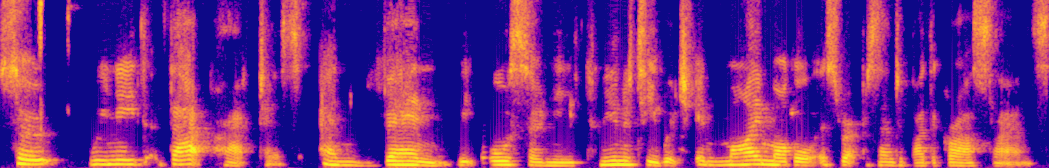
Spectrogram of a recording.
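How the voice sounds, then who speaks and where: A woman speaks in a London accent with a somewhat breathy voice. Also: fairly low pitch for a woman, ordinary pitch variation, fairly slow pace. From England, London. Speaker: writer and facilitator. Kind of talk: interview.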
